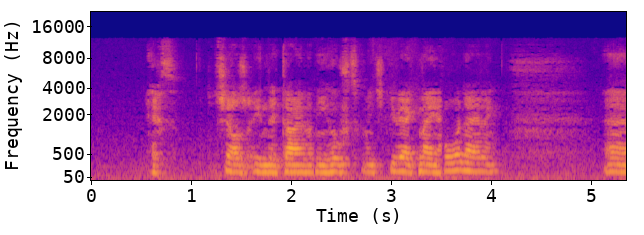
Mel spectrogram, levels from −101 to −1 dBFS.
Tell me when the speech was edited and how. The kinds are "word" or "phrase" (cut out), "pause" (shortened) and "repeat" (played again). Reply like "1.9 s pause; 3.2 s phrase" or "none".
1.2 s word; 2.2 s word; 2.9 s word; 3.5 s phrase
